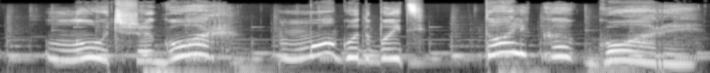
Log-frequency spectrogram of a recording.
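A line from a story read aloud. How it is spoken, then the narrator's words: Sighed. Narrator (Russian): вздохнула Помада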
